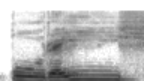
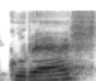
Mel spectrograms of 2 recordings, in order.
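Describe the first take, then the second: First: The second vowel is a soft gliding diphthong. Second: The second vowel is a flat 'ai'. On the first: This is the Arabic way of saying it. The speaker calls it right. "अरबी में इसको लीन करके अदा करते हैं" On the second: This is the everyday Urdu way of saying it. The speaker calls it wrong. "Urdu में हम इसको कुरैश बोलते हैं"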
